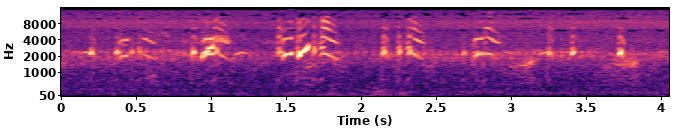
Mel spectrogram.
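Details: Pied avocets at Skanör and Falsterbo, Sweden, filmed in June 2015: short clear piping notes repeated irregularly, with several overlapping birds and some higher chattering calls over faint background noise.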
